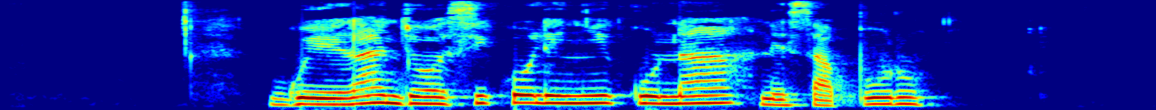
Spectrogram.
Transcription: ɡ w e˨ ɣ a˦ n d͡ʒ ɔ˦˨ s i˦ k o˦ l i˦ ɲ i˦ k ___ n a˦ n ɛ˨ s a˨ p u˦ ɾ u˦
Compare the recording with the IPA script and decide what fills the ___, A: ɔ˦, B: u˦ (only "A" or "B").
B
